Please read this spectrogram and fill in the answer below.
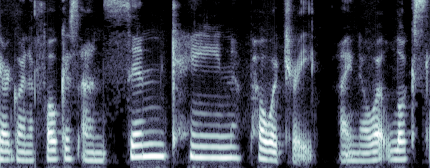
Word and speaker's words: cinquain: lesson today we are going to focus on sim cane poetry I know it looks like it might be pronounced in Queen but it is pronounced in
